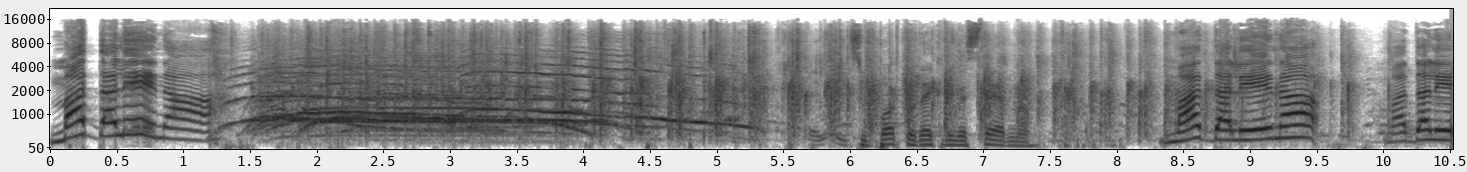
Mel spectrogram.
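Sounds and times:
speech: 0.0 - 4.6, 5.7 - 7.8, 8.4 - 10.5
crowd cheering with high shouts and whoops: 1.2 - 5.6
loud crowd applause during a final thank-you: 1.3 - 10.5.

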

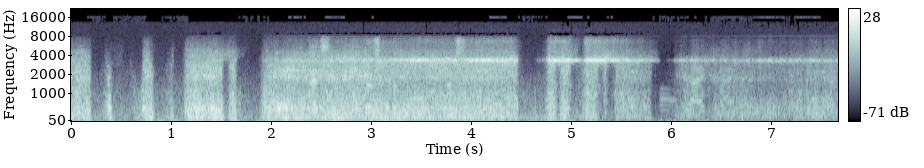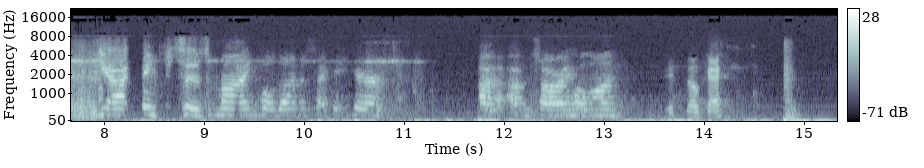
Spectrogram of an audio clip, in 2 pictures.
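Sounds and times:
freight train rumbling past: 0.0 - 8.3
high-pitched freight train wheel squeal: 2.1 - 8.0, 10.2 - 11.4.

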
